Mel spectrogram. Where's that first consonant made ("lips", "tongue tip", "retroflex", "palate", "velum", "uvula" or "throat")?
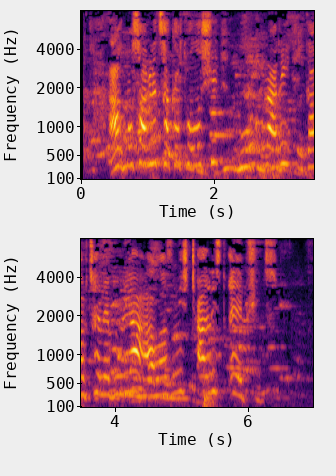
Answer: uvula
